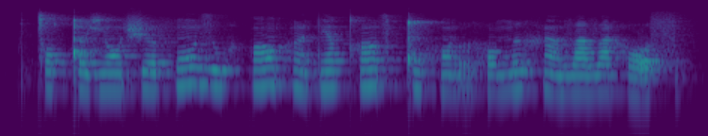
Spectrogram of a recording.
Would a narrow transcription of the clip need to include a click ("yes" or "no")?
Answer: yes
